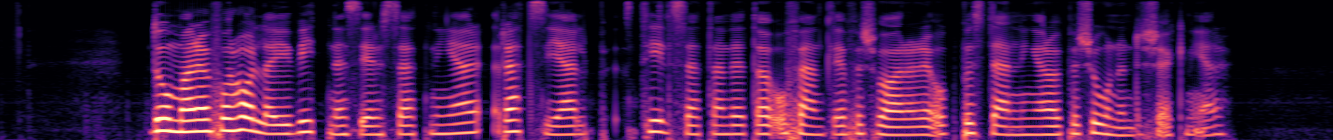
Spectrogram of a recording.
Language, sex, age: Swedish, female, 26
